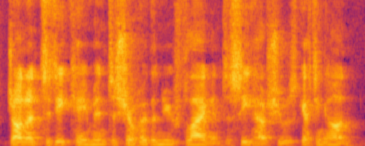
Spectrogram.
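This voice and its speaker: A man's voice: lowish voice, little pitch movement, fast, fairly bright tone. A man reading a children's adventure novel aloud as scripted narration, with a roomy echo on the recording. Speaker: audiobook reader.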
